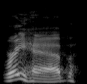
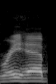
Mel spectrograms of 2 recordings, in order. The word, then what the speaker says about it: Rahab: Old Testament it says Rahab it's the same word okay just pronounced differently I mean it's because the ones Hebrew and one's Greek so um Boaz is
